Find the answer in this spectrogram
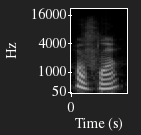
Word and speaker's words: au revoir: Yeah, au revoir.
